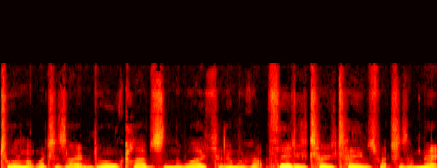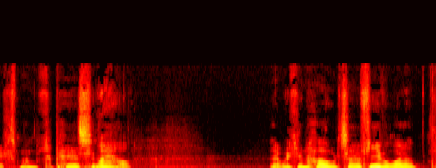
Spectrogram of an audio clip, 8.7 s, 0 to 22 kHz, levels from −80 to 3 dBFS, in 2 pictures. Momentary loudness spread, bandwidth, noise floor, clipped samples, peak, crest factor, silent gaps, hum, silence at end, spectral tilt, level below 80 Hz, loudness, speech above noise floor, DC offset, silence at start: 9 LU; 13.5 kHz; -59 dBFS; under 0.1%; -2 dBFS; 18 dB; none; none; 0 s; -6 dB/octave; -42 dBFS; -22 LUFS; 38 dB; under 0.1%; 0 s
